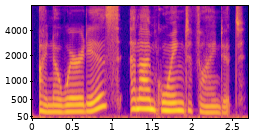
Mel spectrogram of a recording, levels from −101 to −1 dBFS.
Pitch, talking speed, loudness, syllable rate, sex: 210 Hz, 265 wpm, -15 LUFS, 5.4 syllables/s, female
